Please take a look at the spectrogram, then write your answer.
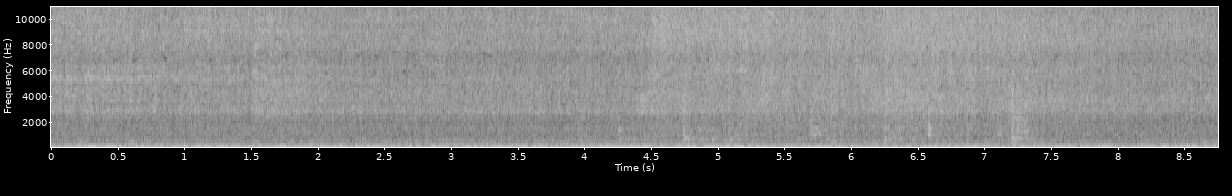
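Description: Chopped onion and tomato fry lightly in a pan with a steady, close, continuous sizzle that holds evenly throughout, with no talking.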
